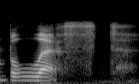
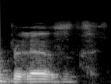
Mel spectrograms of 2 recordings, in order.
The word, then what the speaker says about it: blessed: English, it's become more blessed. Become more blessed. Yeah, so this word right here, this letter right here, is actually not pronounced. So it's become more blessed.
